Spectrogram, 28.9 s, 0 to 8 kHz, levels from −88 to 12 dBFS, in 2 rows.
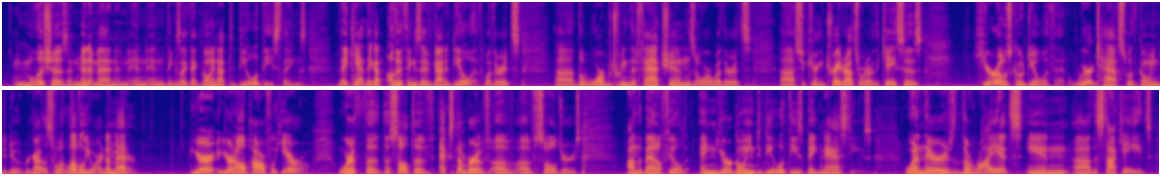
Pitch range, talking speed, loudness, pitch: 105-130 Hz, 220 wpm, -24 LUFS, 115 Hz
